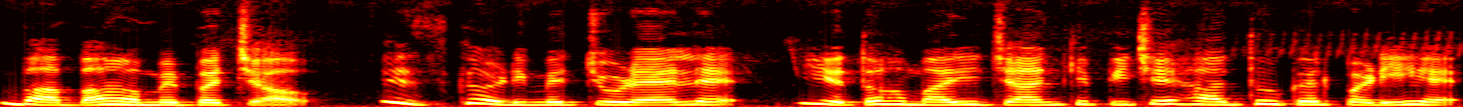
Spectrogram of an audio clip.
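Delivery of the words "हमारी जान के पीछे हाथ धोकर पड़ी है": ordinary delivery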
